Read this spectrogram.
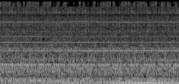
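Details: Ford S-Max 2.5T (Volvo engine) idling with a steady unwavering high whine and strong crankcase vacuum, caused by a failed diaphragm in the oil filter housing breather; fix is replacing the diaphragm or housing.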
